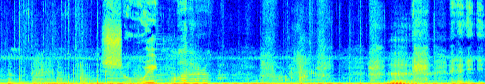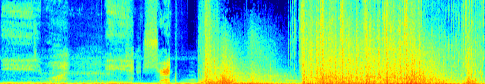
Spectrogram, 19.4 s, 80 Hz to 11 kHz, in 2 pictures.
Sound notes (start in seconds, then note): 0.7 A real lion starts growling around the corner and approaches Arthur; 10.1 breathes heavily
